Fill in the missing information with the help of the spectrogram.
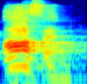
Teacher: I say often with the silent T, but you can pronounce the T if you want as well.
